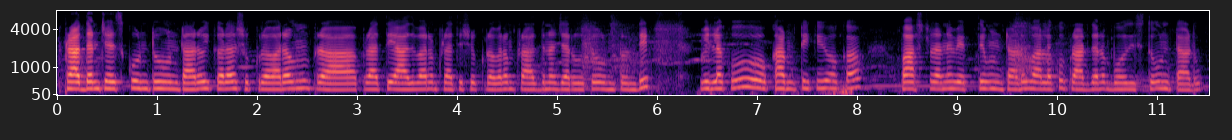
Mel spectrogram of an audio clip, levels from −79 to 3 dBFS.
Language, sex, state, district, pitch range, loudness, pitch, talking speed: Telugu, female, Telangana, Nalgonda, 225-250 Hz, -25 LUFS, 235 Hz, 125 wpm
